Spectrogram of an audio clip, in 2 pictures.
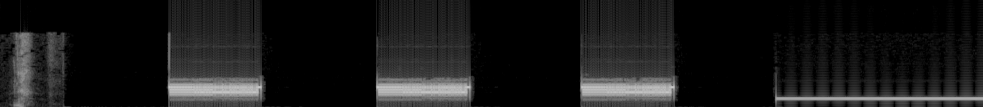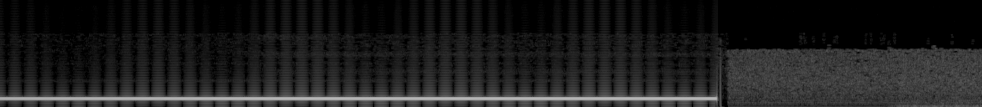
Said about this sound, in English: This is a test of the emergency alert system. Had this been an actual emergency, you would have been given further instructions. This concludes our test of the emergency alert system.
